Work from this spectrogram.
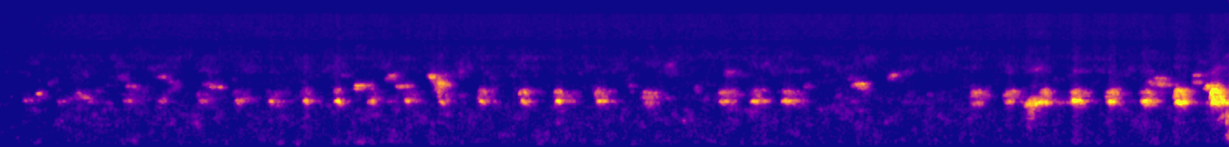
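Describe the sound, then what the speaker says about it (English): Crows caw repeatedly in quick series of harsh calls as they fly in to land, faint at first and growing louder and nearer toward the end, with quiet gaps between bursts. "I hear the crows coming back."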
